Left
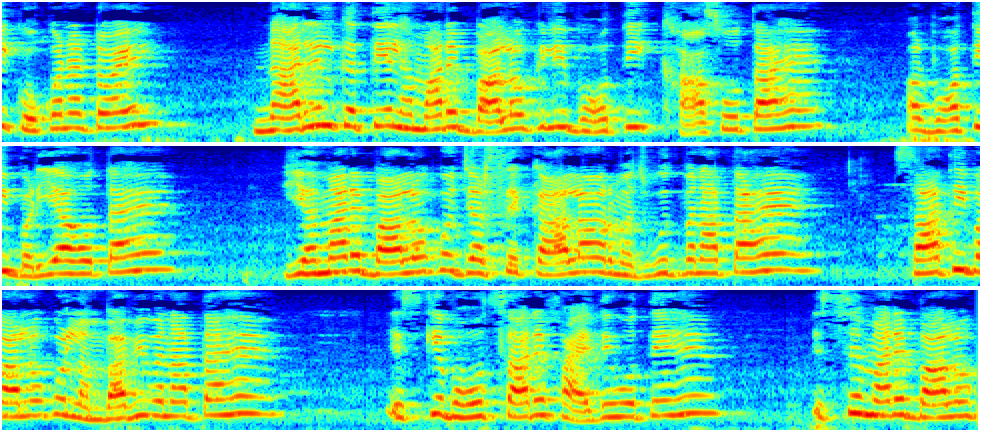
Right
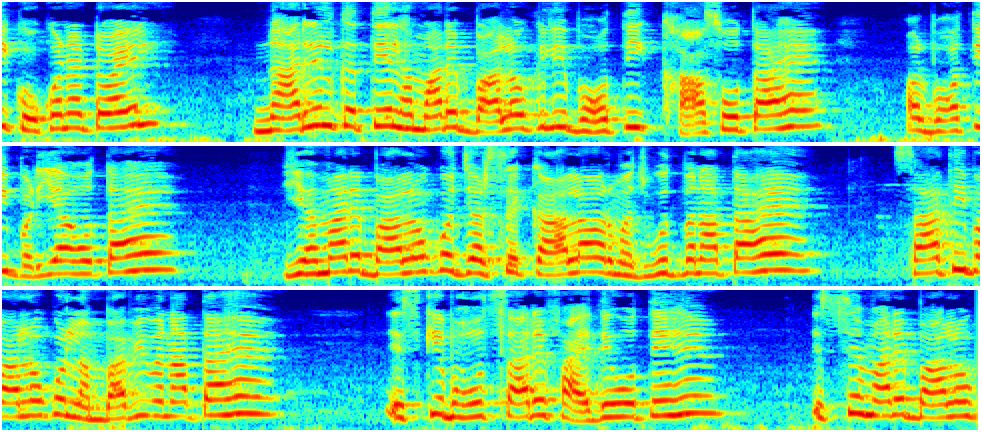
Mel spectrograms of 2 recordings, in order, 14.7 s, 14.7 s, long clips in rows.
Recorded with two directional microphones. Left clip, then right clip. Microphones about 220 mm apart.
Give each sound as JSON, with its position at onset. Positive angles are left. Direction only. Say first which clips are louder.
{"t": 0.0, "sound": "a woman's voice", "louder": "right 5 dB", "side_deg": -35}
